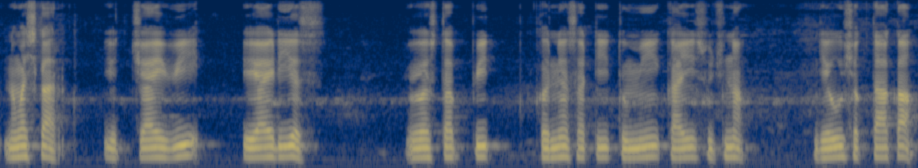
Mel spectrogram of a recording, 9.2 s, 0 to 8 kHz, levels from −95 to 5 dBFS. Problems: constant background noise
